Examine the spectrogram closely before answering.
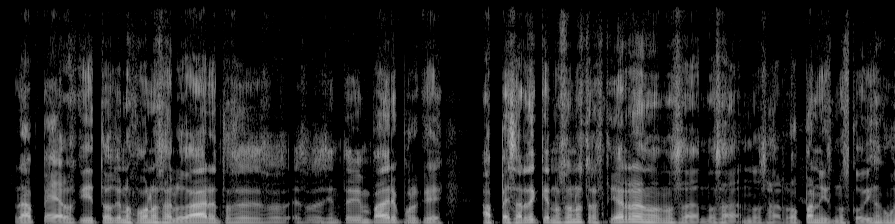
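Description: Over a quiet background, a man with a dark, mellow tone talks at a fairly quick pace with hardly any pauses and ordinary pitch variation, in a dry sound with no echo. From Mexico, Coahuila. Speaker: regional Mexican singer; guest. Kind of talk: interview. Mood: relaxed, grateful. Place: studio. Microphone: studio mic.

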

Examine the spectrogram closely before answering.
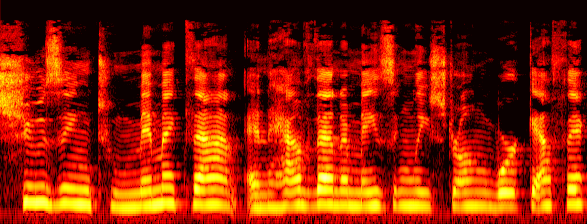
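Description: Her voice is high in pitch. This woman speaks at a very slow pace. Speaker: speaker, trainer. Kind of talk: casual vlog talk on a social topic. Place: home room. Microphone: webcam.

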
